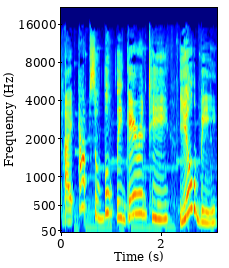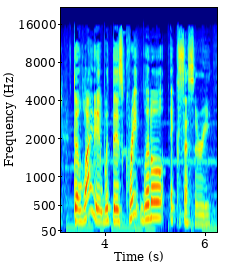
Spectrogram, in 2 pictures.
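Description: A woman's voice: sits high, a bit bright, exaggerated voice. A woman voicing a sly, pushy male rabbit salesman from a storybook, in a wheedling, salesy manner.

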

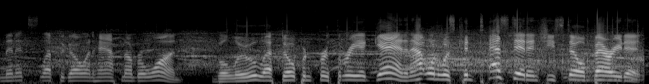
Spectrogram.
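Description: Excited high-voiced basketball commentator. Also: male voice, a little fast. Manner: excited, calls plays in short bursts. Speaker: play-by-play commentator. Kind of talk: sports commentary. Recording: game broadcast with loud arena crowd and noise.

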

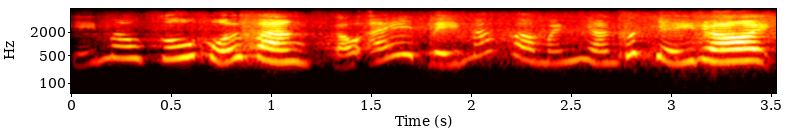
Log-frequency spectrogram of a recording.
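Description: A tiny anxious cartoon grub, calls out pleadingly. The voice is extremely high and bright, in a dry, dull lo-fi recording. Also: female voice, fast talker, exaggerated voice. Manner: pleading, calling out. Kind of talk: cartoon voice acting. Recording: dull lo-fi sound.

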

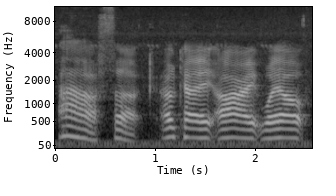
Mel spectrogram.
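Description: High-pitched man streaming games. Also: slow, a bit bright, clean tone. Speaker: gaming live streamer and server admin. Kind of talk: casual gaming chat with friends.

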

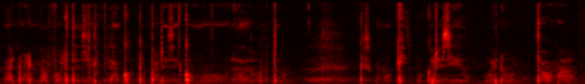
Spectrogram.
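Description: A woman with a Colombian accent doing playful, slangy ASMR game commentary in a breathy whisper. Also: brisk. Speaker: ASMR gamer.

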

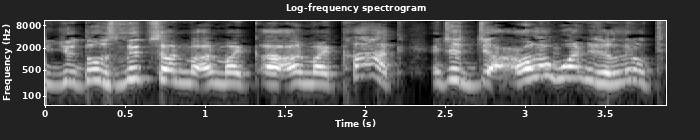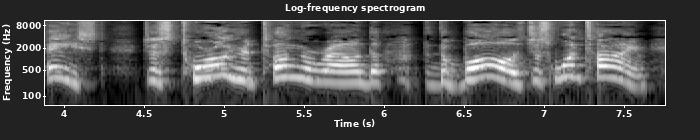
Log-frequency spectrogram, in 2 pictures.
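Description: A man's voice: very high voice, darkish tone, pitched above the performer's own voice, exaggerated voice. A man voicing a lecherous executive who moans and pleads in a whiny, stammering way. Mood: lustful, moaning.

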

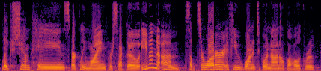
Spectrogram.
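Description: A woman's voice: medium pitch, moderate pace. Chatty, enthusiastic American woman demonstrating cooking. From Wisconsin, United States. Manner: chatty, enthusiastic, informal, frequent "like". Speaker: guest food stylist and recipe developer. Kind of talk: casual cooking demonstration on morning TV.

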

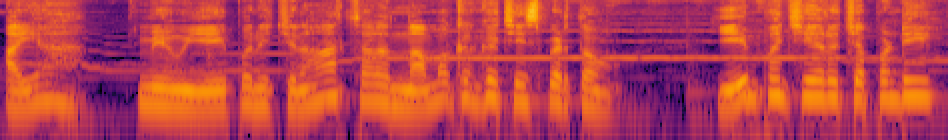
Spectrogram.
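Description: A man voicing an earnest, excitable young village brother in an animated moral story, with emphatic delivery. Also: on the high side, fairly quick, close to an everyday voice. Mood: eager, earnest. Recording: voice over background music.

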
